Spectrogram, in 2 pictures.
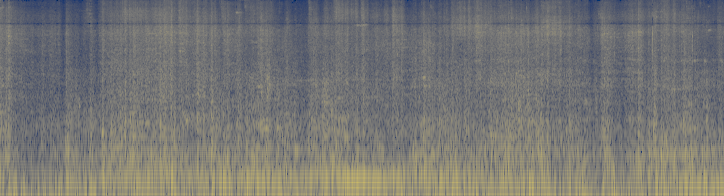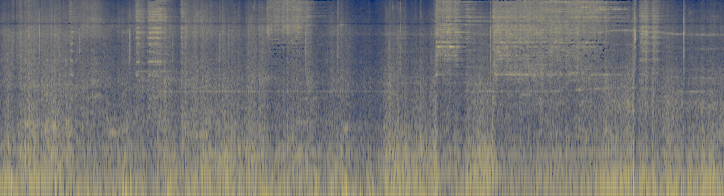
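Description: Freight cars rolling past: steady rumble and clatter of steel wheels on the rails, with high wheel squeals a couple of times past the middle. A diesel locomotive's engine joins in near the end as it comes alongside.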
